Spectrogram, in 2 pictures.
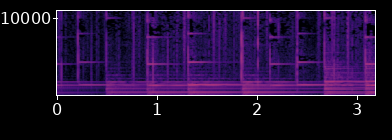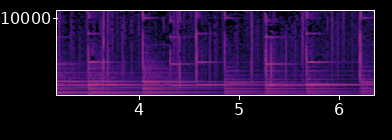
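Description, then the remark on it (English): A short musical intro jingle with bright, sustained chords pulsing on a steady beat, shifting chord twice over several seconds, played up close and fairly loud with no voices. “Then after the jingle, we're going to go straight into the chat of Sean's origins in the industry”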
